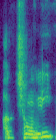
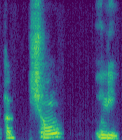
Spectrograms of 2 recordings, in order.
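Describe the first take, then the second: First: Said in the usual way. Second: अक्षौहिणी very slowly, अक्, क्षौ, then हिणी; broken into parts. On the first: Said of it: "ये सही है". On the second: Shown as a demonstration. Teacher confirming the right spelling, अक्षौहिणी slowly in syllables. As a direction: stretch अक्षौहिणी part by part. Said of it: "ये शुद्ध वर्तनी है".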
